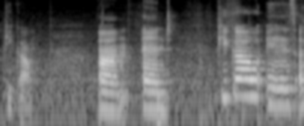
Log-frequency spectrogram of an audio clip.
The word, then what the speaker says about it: picot: ot so it's not peacott and for a long time when I was little and learned that name I pronounced it correctly incorrectly but it is actually French so it's pronounced picot um and picot is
